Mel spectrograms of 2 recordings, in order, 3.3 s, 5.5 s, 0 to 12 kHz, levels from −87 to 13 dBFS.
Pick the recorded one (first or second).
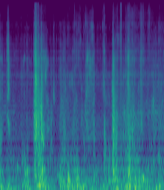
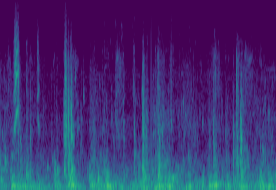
second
